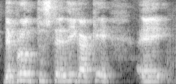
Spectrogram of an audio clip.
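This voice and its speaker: A male pastor giving a sermon, talking straight to his listeners and swinging between loud urging and hushed low passages. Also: level tone, slow pace, echoey room. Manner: direct address to listeners.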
